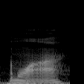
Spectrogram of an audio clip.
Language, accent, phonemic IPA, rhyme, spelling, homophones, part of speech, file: English, US, /mwɑː/, -ɑː, moi, mwah, pronoun, En-us-moi.ogg
- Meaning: Me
